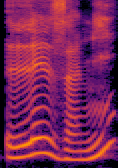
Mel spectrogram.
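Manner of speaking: les amis, le Z lié à amis; liaison en Z. Shown as a demonstration. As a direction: ajoutez un Z entre les et amis. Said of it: "j'ajoute un son Z". (liaison en Z dans les amis)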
